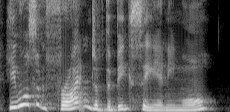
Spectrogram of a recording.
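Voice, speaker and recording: A woman reads a children's storybook aloud. Her narration is lively and expressive, with a widely moving pitch and deliberate stress on phrases. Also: husky. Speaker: picture book reader.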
